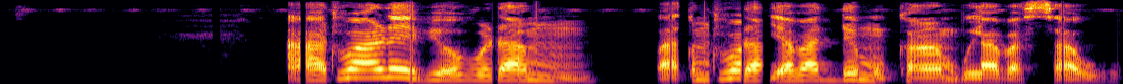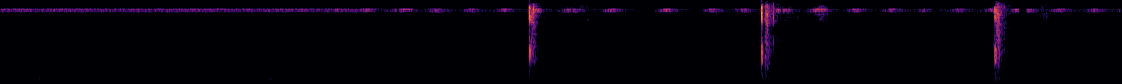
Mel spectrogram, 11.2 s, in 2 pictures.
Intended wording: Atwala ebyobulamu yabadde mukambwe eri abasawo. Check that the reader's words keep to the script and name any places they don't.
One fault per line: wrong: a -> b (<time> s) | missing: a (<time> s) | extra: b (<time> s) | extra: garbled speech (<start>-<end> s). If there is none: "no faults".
extra: garbled speech (3.3-3.8 s)
missing: eri (4.9 s)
